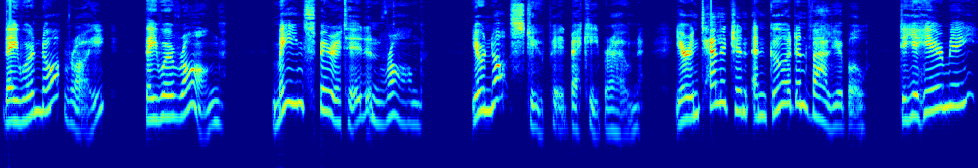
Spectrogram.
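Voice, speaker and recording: A protective, motherly housekeeper, played by a woman narrator in a storybook reading. Her words come slowly and with firm emphasis, reassuring and deliberate, in a close, dry sound. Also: on the low side, huge pitch swings, husky, no echo, lo-fi sound, heavily acted. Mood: firm, indignant. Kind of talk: audiobook character dialogue.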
